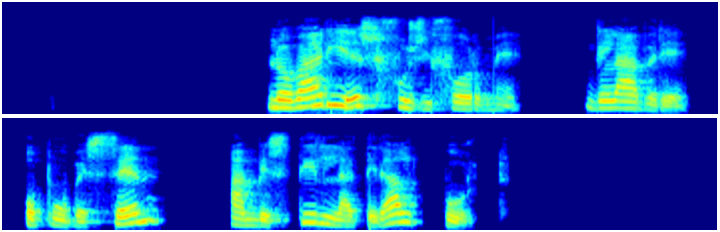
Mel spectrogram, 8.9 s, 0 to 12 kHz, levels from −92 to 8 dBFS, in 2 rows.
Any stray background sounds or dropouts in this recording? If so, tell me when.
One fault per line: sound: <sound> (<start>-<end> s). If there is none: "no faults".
no faults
